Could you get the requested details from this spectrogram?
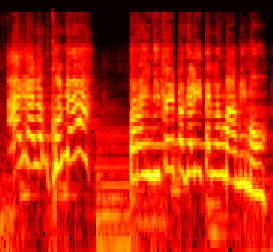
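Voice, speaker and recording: A woman's voice: very high-pitched, sing-song, a little fast. A woman voicing an eager, bossy little boy full of plans. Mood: scheming. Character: bold, scheming little boy Tope. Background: background music.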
